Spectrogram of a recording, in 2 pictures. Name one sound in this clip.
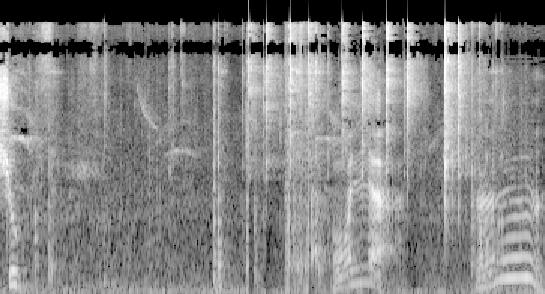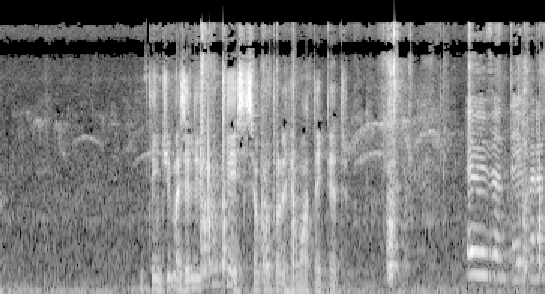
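Plastic parts click and knock as a fan is handled.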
